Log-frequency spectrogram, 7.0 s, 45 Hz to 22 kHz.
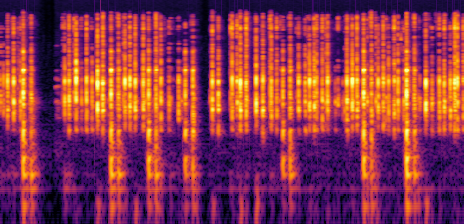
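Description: Gloved fingertips type continuously on a plastic Keychron V1 mechanical keyboard fitted with Tangerine switches and green and cream PBT keycaps. Rapid, crisp, bright clacks with very short decay are heard, with occasional deeper thocks and two brief pauses in the typing.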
